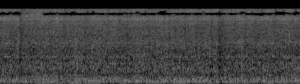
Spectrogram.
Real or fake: real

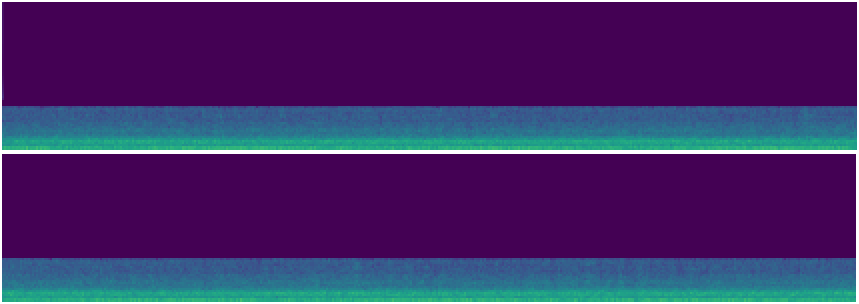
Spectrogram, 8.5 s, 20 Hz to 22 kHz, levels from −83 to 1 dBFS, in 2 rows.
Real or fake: fake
